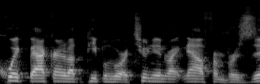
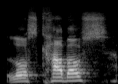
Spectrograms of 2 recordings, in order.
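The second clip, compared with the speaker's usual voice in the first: mock Spanish accent; 3 semitones higher, 4 dB louder, much slower than usual. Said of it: "I think that was my best Spanish accent".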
